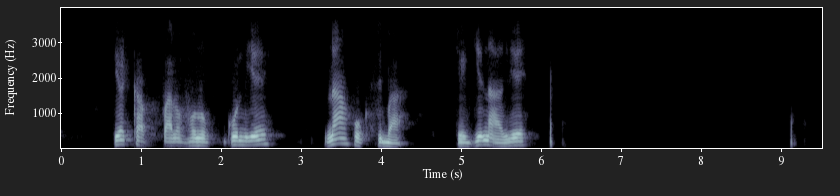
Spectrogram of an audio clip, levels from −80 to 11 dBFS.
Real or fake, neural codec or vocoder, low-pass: fake; codec, 16 kHz, 4 kbps, X-Codec, HuBERT features, trained on LibriSpeech; 3.6 kHz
